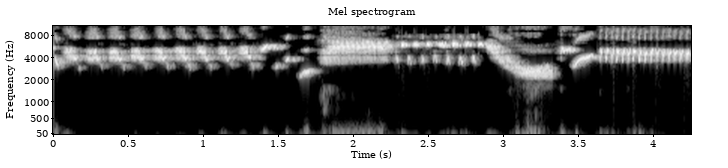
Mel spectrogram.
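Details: European goldfinch singing taqsraine style, copied from an old cassette: pulsed high trill, a sustained buzzy twittering passage, a falling whistle, then a rapid ringing trill.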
